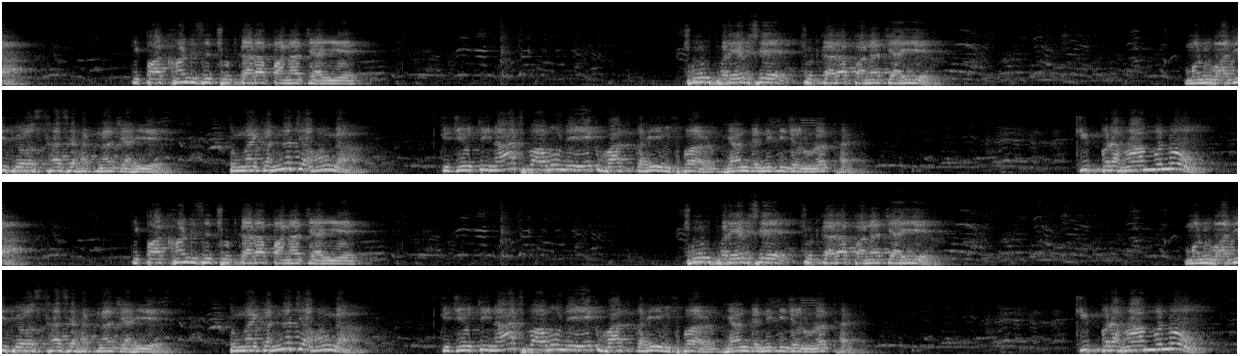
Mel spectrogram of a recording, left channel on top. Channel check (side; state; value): both; identical; correlation 1.00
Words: कि पाखंड से छुटकारा पाना चाहिए, झूठ फरेब से छुटकारा पाना चाहिए, मनुवादी व्यवस्था से हटना चाहिए। तो मैं कहना चाहूंगा कि ज्योतिनाथ बाबू ने एक बात कही, उस पर ध्यान देने की जरूरत है कि ब्राह्मणों,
